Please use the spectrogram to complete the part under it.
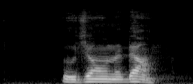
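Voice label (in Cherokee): "utsoneda", Cherokee word, male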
